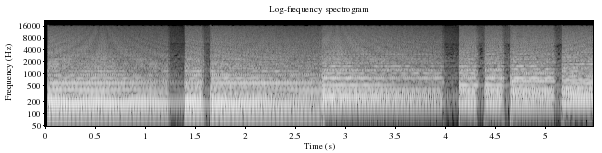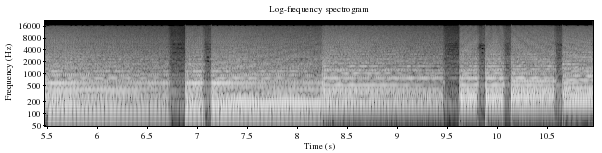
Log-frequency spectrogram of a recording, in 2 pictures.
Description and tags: Massive Synth
A synth loop made in FL Studio.
I've actually used this same sound for a couple songs. Enjoy!
instruments, jazzy, massive, native, synth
